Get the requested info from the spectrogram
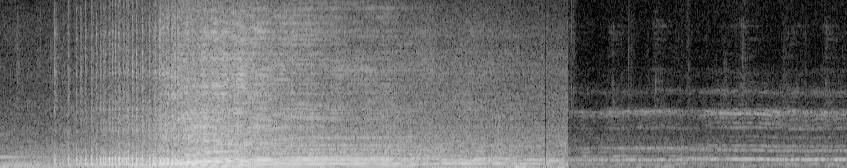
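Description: An engine revving up, rising in pitch over about two seconds, then holding steady and slowly fading before it cuts off suddenly near six seconds in.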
